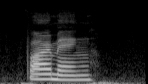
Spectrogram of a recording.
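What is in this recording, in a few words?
"farming", US English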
